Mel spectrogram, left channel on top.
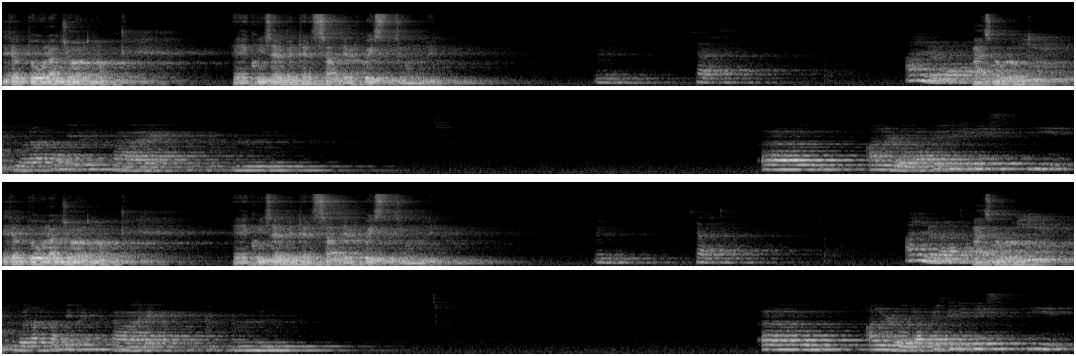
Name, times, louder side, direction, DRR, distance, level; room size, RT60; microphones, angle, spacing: voice 1, 0.0-1.6 2.3-4.4 9.7-10.3, left 1 dB, 10° left, 2 dB, 0.6 m, -19 dB
voice 2, 5.9-6.2 6.9-7.3 9.0-12.3 12.6-13.4 18.3-18.9 19.4-20.6 21.0-21.3, right 1 dB, 65° right, -5 dB, 1.4 m, -25 dB
15.0 x 5.2 x 3.3 m, 2.2 s
head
